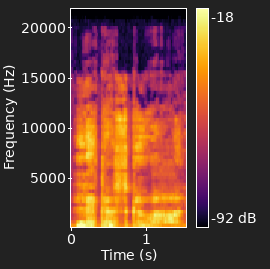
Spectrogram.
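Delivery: slow, very soft whisper; hushed spirit. A narrator's reading. Ghost leading Scrooge onward, slow whisper. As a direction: breathe it out slowly.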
